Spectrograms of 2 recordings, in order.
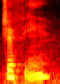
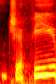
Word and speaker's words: Jif: And then the next one is your favorite peanut butter, Jiffy. So everybody apparently thought it was Jiffy, but in reality it's actually Jif, J-I-F. I remember it being Jiffy and then it changed to Jif.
